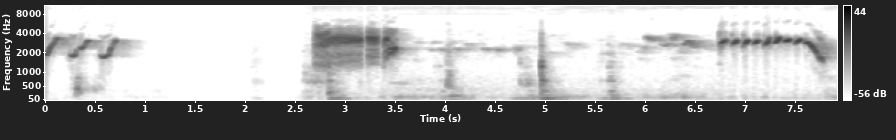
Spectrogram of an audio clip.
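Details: Female common iora calling to stir rivals: a short wavering whistle, a harsh buzzy burst with clicks after a pause, then a fast rattling trill that slides downward at the end.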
